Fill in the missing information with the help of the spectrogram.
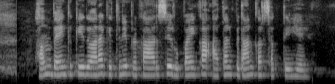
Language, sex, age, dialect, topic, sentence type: Hindi, female, 18-24, Kanauji Braj Bhasha, banking, question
